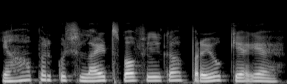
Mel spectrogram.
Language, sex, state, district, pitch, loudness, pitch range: Hindi, male, Jharkhand, Ranchi, 175 Hz, -17 LUFS, 160-185 Hz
